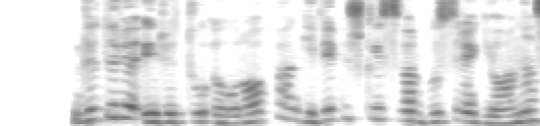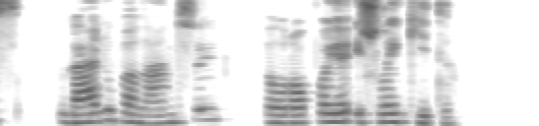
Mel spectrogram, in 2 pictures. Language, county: Lithuanian, Klaipėda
